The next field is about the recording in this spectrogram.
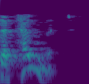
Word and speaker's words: atonement: It's incipient in the word atonement. As you know, the old English word atonement used to be pronounced at one-ment.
